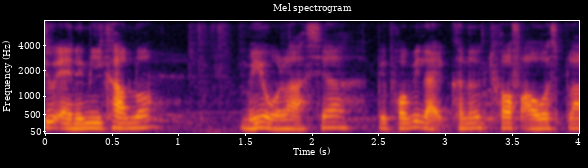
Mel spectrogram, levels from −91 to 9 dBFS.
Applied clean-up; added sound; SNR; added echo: none; none; none; none.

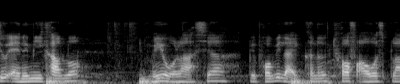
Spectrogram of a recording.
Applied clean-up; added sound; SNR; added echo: none; Cupboard open or close; 7 dB; none.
